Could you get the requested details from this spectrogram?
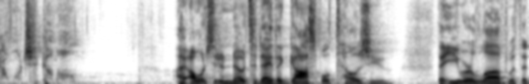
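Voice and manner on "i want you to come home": put-on whispered plea to a gone child; a parent whispering for a child to return; longing whisper. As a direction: breathe it like a parent's ache. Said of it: "you're just like".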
